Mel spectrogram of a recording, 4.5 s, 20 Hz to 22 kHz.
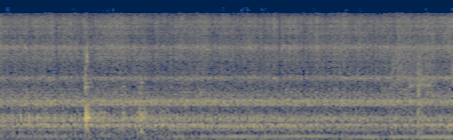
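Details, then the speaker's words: Sanyo EF-56FCP ceiling fan, made in Japan, free secondhand unit, running on low: steady low hum, hissy rushing whir and scattered ticks; super noisy, shakes a lot. "I got this for craig craigslist for free and it's super noisy they're not normally enjoy deal"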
